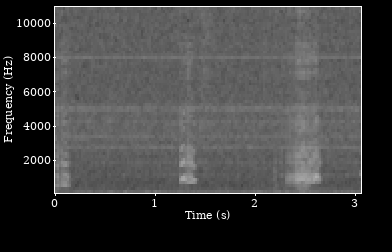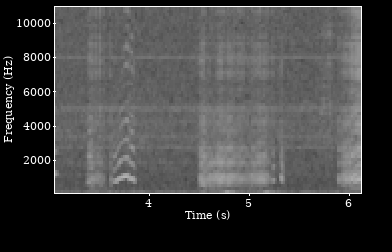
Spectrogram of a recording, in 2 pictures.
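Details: Juvenile Japanese giant flying squirrel in an owl nest box on 19 July 2010. Scattered short noisy bursts and one arched, ringing squeal near the middle, with steady low humming underneath.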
